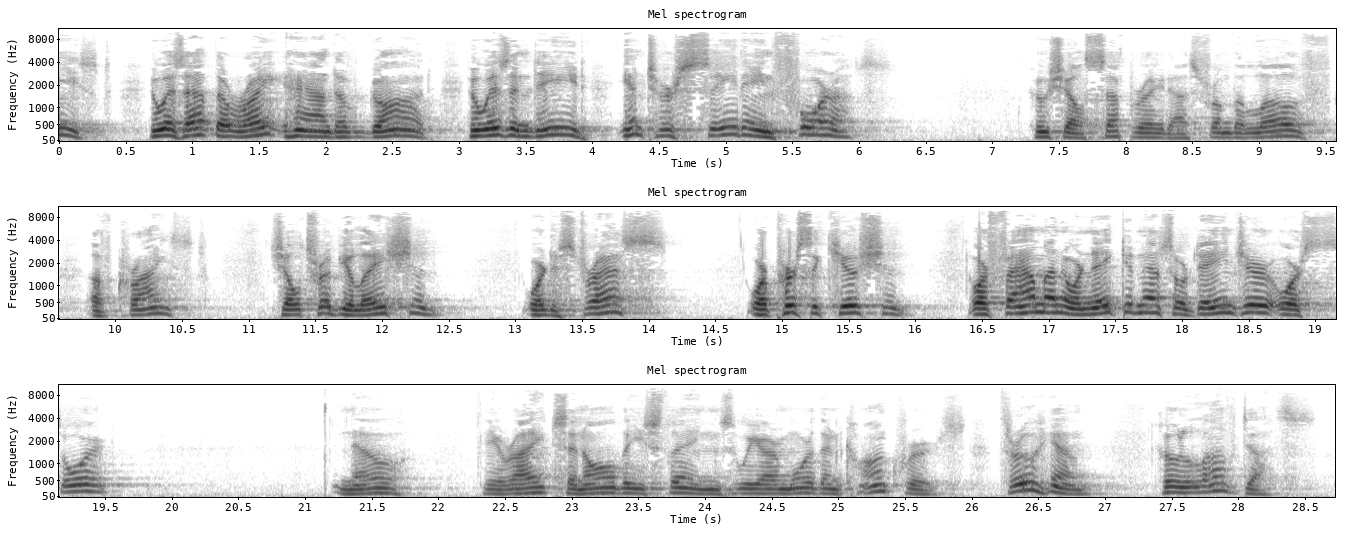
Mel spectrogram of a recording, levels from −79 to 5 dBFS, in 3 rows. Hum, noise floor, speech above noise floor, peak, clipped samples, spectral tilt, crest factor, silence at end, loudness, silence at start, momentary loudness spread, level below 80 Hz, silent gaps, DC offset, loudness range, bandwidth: none; -59 dBFS; 41 dB; 0 dBFS; under 0.1%; -7 dB/octave; 18 dB; 0.5 s; -18 LUFS; 0 s; 15 LU; -56 dBFS; none; under 0.1%; 9 LU; 9.8 kHz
